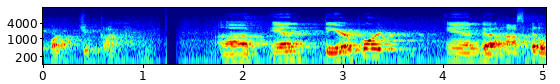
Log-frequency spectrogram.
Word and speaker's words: Fort Yukon: And this is Fort Yukon, or as the locals say, Fort Yukon.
